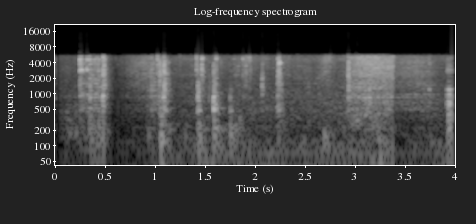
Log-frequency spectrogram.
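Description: Metal tools being handled at a lathe: a handful of sharp clicks and knocks, then a short scraping rub about three seconds in, as a large taper-shank drill bit is picked up and brought to the chuck.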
